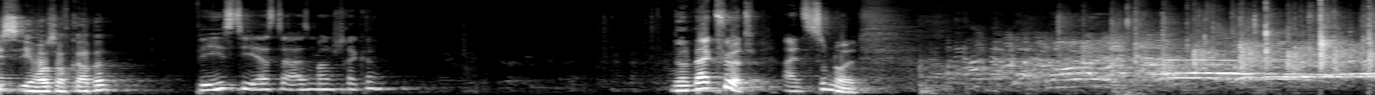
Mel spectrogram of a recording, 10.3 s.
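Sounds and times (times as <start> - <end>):
speech: 0.0 - 3.1, 5.0 - 7.0
laughter: 6.9 - 9.4
live audience applause in Dortmund: 7.6 - 10.3.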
